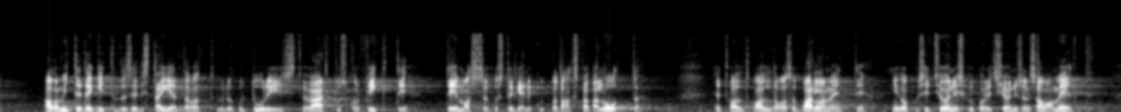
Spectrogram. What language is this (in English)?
Estonian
